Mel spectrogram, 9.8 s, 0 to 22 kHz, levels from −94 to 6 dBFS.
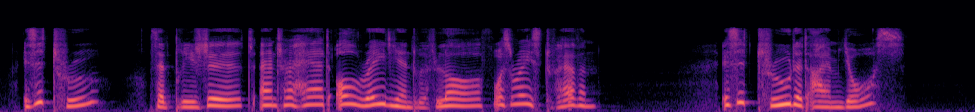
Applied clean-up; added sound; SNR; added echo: none; none; none; none.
